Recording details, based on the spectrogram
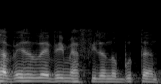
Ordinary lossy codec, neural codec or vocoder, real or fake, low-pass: none; none; real; 5.4 kHz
